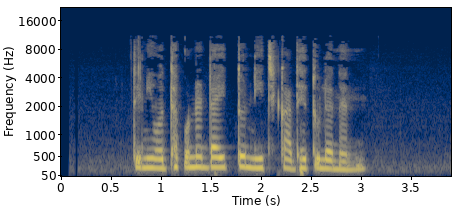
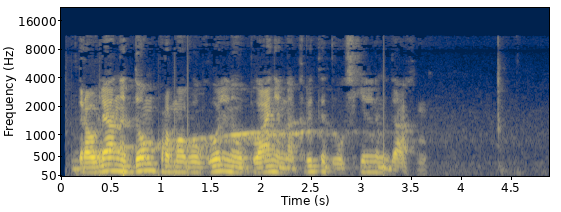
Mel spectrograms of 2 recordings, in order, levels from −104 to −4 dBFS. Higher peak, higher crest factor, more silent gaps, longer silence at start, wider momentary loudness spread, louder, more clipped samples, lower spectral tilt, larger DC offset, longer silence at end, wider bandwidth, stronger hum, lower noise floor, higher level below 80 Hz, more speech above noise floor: second, -8 dBFS vs -2 dBFS; about the same, 18 dB vs 18 dB; neither; first, 0.7 s vs 0.1 s; second, 9 LU vs 13 LU; second, -24 LUFS vs -18 LUFS; neither; second, -5 dB/octave vs -7 dB/octave; neither; second, 0.85 s vs 1.25 s; about the same, 10.5 kHz vs 11.5 kHz; neither; first, -63 dBFS vs -58 dBFS; second, -64 dBFS vs -50 dBFS; about the same, 39 dB vs 40 dB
